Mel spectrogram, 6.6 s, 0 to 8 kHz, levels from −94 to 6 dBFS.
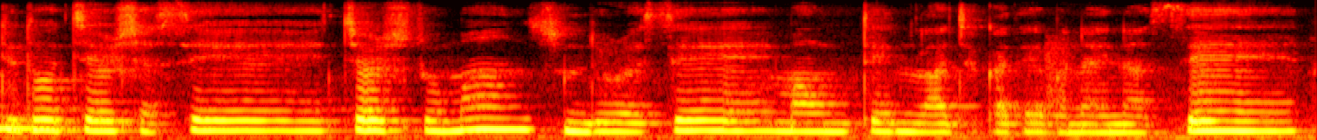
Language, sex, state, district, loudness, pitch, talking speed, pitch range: Nagamese, female, Nagaland, Kohima, -16 LUFS, 205 Hz, 145 wpm, 190-215 Hz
